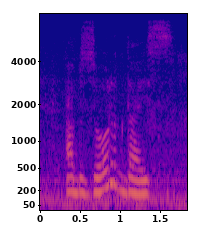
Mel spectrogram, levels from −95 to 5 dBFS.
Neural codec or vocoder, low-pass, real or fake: none; 7.2 kHz; real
